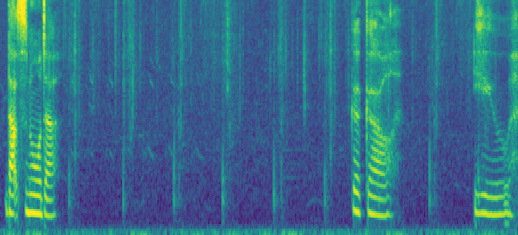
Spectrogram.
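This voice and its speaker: A woman's voice: mid-range voice, darkish tone, close to an everyday voice. A woman playing a tender but commanding female pirate captain in an intimate audio roleplay, with a stage pirate accent and teasing sailor slang. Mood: gently commanding. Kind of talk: scripted roleplay audio, intimate second-person address.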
